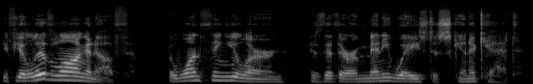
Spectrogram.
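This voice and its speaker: A man's voice: on the high side, normal speed, fairly bright tone, natural voice, rough recording. An actor in a radio play, playing a cynical, bitter older man, a world-weary crisis hotline veteran who likes to philosophize. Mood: bitter, subdued.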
